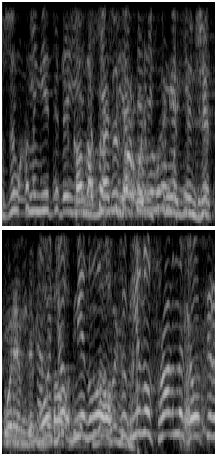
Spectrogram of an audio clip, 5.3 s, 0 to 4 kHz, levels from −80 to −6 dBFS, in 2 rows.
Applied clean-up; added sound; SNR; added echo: none; none; none; none.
